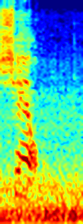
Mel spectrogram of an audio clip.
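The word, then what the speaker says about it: shale: But it's got S-H-A-L-E on it. Shell. Okay? So it's not like shell, like S-H-E-L-L. But it's pronounced the same.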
